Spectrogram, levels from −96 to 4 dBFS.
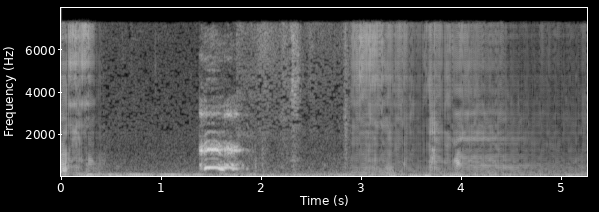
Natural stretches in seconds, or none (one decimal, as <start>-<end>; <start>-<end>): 0.4-2.9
